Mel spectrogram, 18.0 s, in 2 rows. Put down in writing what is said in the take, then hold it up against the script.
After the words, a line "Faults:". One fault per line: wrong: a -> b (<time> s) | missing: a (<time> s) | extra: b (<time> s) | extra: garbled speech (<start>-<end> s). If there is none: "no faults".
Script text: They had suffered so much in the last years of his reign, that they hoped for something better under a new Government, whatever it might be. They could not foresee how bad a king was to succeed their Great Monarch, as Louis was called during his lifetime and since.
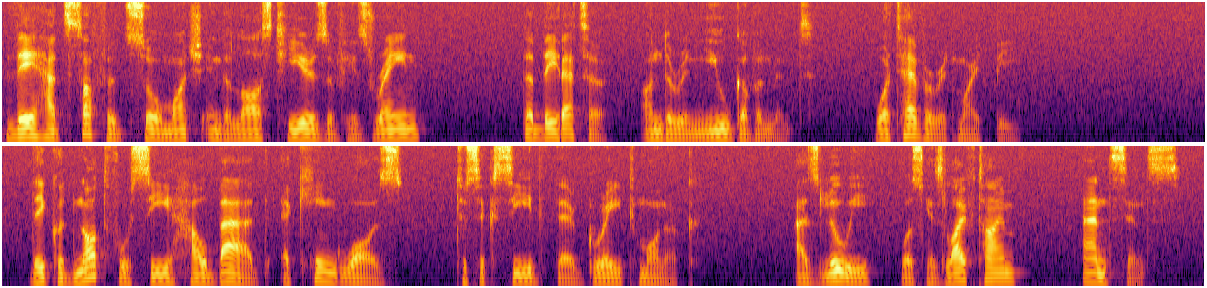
They had suffered so much in the last years of his reign, that they better under a new Government, whatever it might be. They could not foresee how bad a king was to succeed their Great Monarch, as Louis was his lifetime and since.
Faults:
missing: hoped for something (4.2 s)
missing: called during (15.9 s)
